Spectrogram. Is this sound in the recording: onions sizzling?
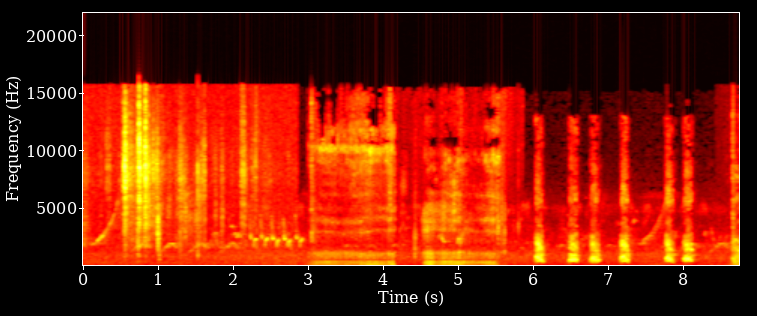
no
